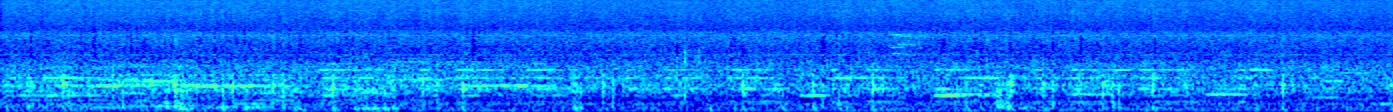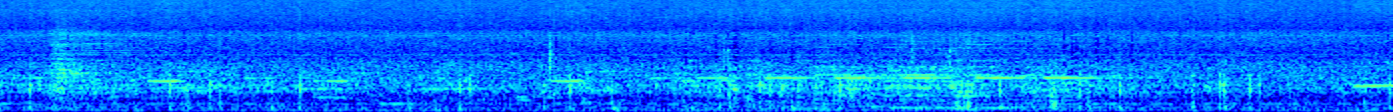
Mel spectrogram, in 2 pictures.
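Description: Soft game music with gentle melodic notes plays from a television speaker.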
